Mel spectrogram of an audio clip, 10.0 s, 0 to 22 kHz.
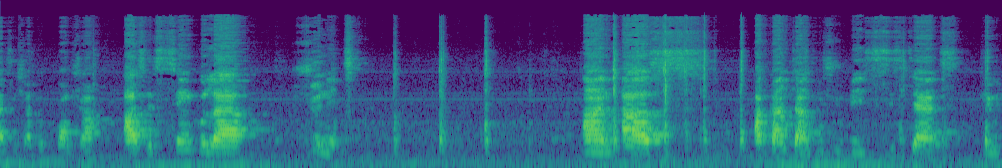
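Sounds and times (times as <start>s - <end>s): man talking: 0.0s - 3.6s, 5.8s - 10.0s.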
